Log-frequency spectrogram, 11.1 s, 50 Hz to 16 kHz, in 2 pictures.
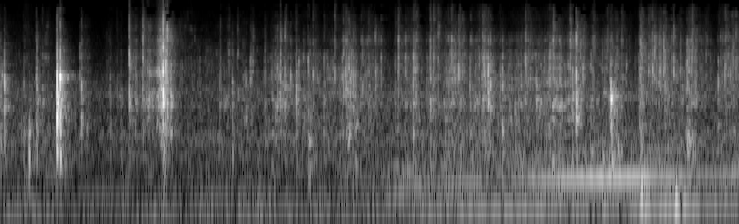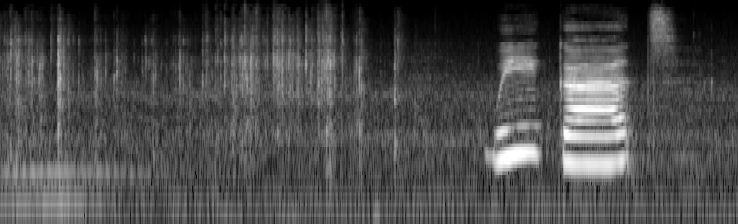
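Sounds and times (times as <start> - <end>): cardboard box and plastic bag crackling: 0.0 - 8.7
low steady hum: 0.0 - 11.0.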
